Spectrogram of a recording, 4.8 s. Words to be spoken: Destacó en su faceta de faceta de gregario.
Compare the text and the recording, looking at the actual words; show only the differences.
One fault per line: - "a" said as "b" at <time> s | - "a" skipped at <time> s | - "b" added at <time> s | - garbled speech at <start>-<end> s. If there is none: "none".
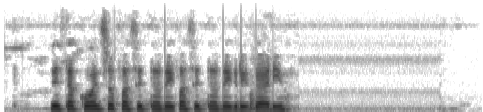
none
